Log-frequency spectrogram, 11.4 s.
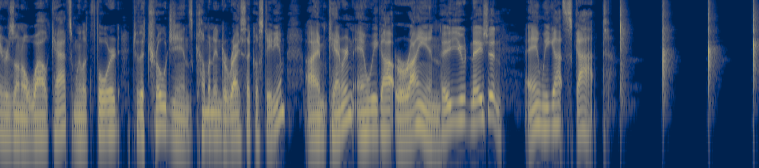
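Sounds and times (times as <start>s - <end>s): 
speech: 0.0s - 9.2s
slow clap: 9.2s - 11.3s.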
